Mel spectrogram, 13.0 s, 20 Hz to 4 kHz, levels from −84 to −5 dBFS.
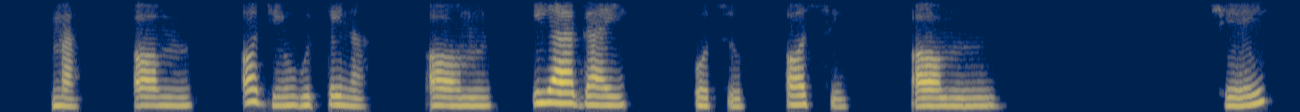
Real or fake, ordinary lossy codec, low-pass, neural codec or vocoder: fake; Opus, 16 kbps; 3.6 kHz; codec, 16 kHz in and 24 kHz out, 1.1 kbps, FireRedTTS-2 codec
